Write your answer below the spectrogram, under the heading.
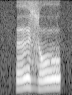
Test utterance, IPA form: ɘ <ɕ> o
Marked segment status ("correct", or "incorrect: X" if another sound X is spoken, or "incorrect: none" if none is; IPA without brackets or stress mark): incorrect: z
